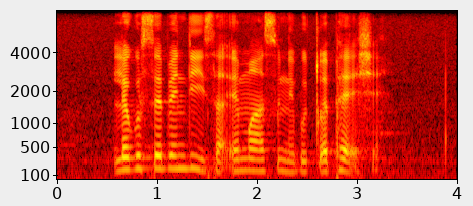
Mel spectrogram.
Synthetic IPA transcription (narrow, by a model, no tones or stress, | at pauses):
lek̬usɛɓentʼisa̰ʔɛmaswineɓuǀwɛpʰɛːʃɛ̰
